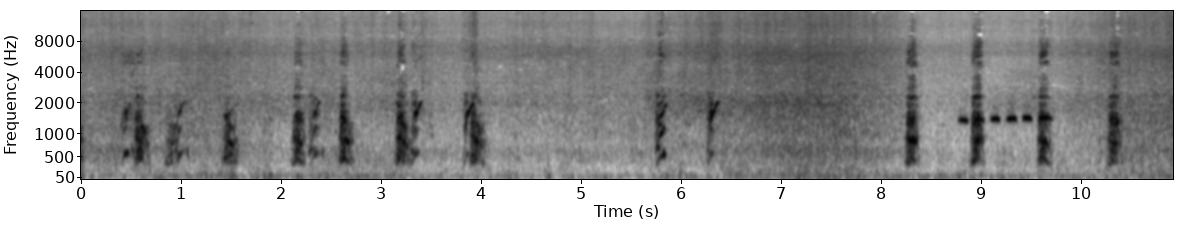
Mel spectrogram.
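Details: Maremmano-Abruzzese Sheepdog playing with a Golden Retriever by the Black Sea: a string of short, sharp play barks in irregular bursts, some doubled, with a brief steady whistle-like tone near the end over constant surf noise.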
